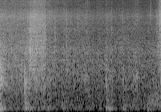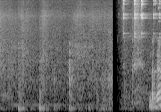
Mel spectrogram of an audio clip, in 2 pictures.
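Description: Wheat-flour dough mixture with spices and semolina sautéing in a pan on medium gas, soft intermittent sizzling and scraping stirs, fairly quiet, with a brief pause and then clattering stirs at the end.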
